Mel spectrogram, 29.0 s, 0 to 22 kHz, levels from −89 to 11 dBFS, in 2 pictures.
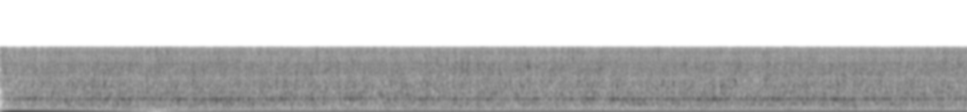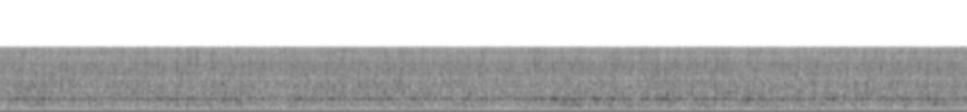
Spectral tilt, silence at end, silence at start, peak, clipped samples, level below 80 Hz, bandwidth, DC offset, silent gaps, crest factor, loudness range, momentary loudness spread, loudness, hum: -0.5 dB/octave; 0 s; 0 s; -10 dBFS; under 0.1%; -56 dBFS; 4 kHz; 1%; none; 16 dB; 1 LU; 2 LU; -26 LUFS; none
